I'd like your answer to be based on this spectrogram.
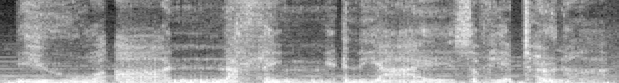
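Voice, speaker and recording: A male actor voicing a menacing, seductive dragon lord in a fantasy game, theatrical and taunting, with a gravelly voice. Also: rumbling low, takes it slowly, exaggerated voice. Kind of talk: dramatic fantasy game villain acting. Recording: loud music under the voice.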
